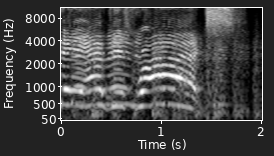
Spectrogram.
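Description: High-pitched excited cheering from boys: a drawn-out sung or shouted call whose pitch swoops up and down. A short hiss comes about one and a half seconds in, and the voices die away at the end.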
